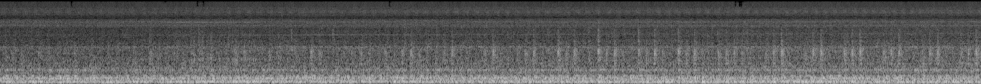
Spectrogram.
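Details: Speed Queen TR washer running: steady, fast clanking knock over the drive drone, caused by play in the drive pulley after the pulley nut loosened.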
